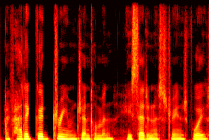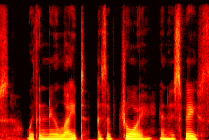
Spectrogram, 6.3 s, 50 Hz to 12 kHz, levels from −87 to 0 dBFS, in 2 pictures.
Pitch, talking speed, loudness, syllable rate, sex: 180 Hz, 210 wpm, -20 LUFS, 4.9 syllables/s, female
